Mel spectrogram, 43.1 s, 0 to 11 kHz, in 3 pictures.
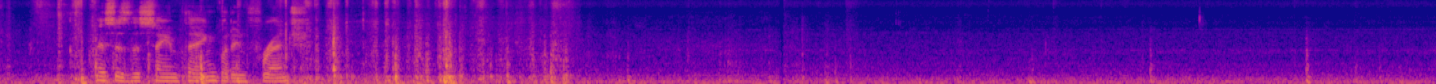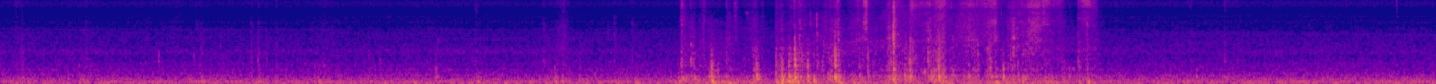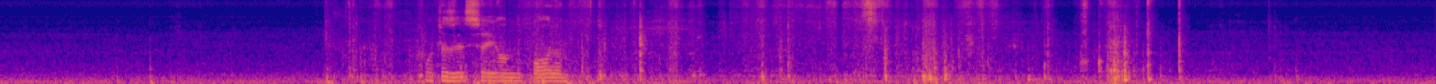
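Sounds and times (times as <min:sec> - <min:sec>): cardboard box rustling: 0:00.0 - 0:06.5, 0:21.2 - 0:25.4, 0:32.0 - 0:40.7
cardboard box knocks and rustles: 0:02.9 - 0:06.4, 0:21.2 - 0:25.4.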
